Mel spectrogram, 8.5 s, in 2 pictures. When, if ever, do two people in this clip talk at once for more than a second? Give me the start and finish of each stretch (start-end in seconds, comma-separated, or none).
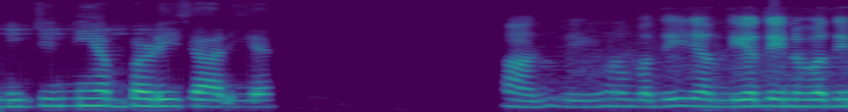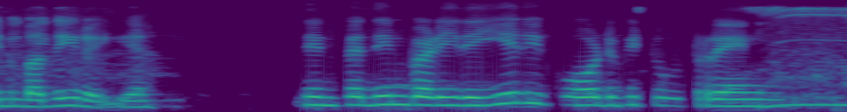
none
